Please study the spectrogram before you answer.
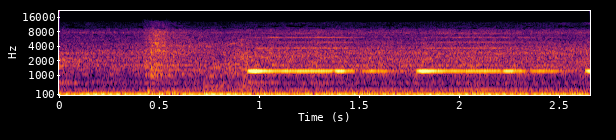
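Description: Mid-pitched beeps, roughly one a second, over a steady diesel rumble; the backup alarm is working while the truck reverses.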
